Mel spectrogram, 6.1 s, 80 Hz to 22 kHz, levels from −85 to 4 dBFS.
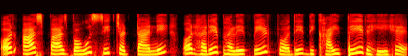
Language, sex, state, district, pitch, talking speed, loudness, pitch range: Hindi, female, Chhattisgarh, Raipur, 255 Hz, 145 wpm, -20 LUFS, 235-295 Hz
